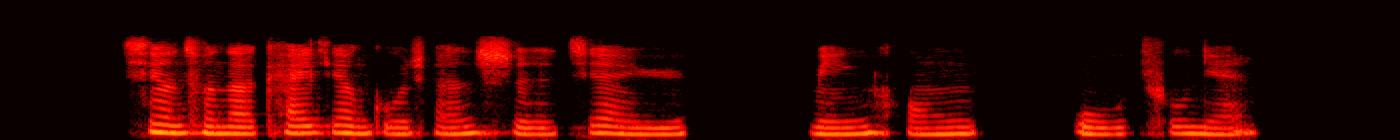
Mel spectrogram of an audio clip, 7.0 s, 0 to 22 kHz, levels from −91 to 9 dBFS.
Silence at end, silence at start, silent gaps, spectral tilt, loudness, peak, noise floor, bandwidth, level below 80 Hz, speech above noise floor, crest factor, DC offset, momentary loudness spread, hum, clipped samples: 0.7 s; 0.6 s; 3.45-4.04 s, 4.91-5.36 s; -5 dB/octave; -39 LUFS; -22 dBFS; under -90 dBFS; 7.6 kHz; -78 dBFS; over 52 dB; 18 dB; under 0.1%; 11 LU; none; under 0.1%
